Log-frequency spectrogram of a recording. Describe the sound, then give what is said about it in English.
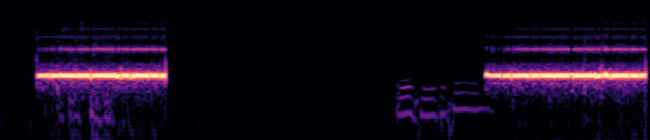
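A phone's ringback tone, played as dialing music while placing a call, sounds in two loud, steady bursts of about two seconds each, separated by silence and a brief softer snatch of music-like tones. “It's dialing music.”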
